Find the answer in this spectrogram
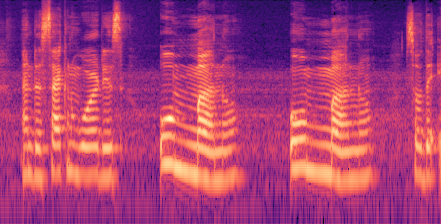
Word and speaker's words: humano: And the second word is humano. Humano. So the H is silent, and then we have the word mano.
